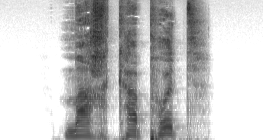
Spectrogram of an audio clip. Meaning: 1. singular imperative of kaputtmachen 2. first-person singular present of kaputtmachen
- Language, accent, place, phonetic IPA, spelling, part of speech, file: German, Germany, Berlin, [ˌmax kaˈpʊt], mach kaputt, verb, De-mach kaputt.ogg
